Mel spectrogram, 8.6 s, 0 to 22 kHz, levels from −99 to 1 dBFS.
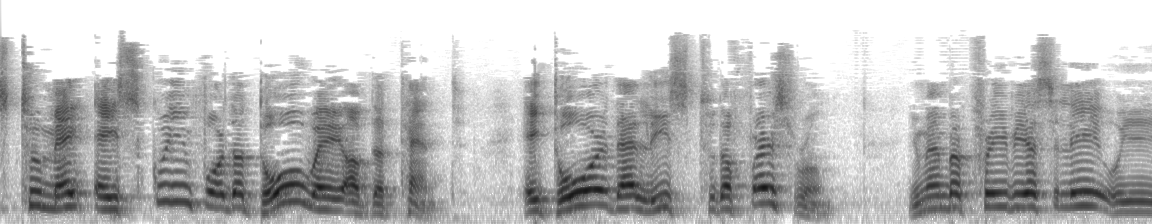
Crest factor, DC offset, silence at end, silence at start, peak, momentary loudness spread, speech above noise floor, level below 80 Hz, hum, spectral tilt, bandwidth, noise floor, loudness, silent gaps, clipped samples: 16 dB; under 0.1%; 0 s; 0 s; -4 dBFS; 12 LU; 43 dB; -70 dBFS; none; -4 dB/octave; 12 kHz; -63 dBFS; -20 LUFS; none; under 0.1%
